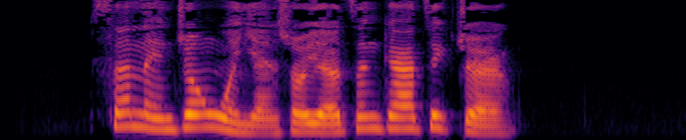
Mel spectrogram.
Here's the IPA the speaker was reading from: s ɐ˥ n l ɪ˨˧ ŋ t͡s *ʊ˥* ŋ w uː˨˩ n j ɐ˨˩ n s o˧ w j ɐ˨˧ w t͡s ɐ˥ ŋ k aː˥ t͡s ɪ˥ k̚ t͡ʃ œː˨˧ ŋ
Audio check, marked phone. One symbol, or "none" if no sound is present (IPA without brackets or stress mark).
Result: ʊ˥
